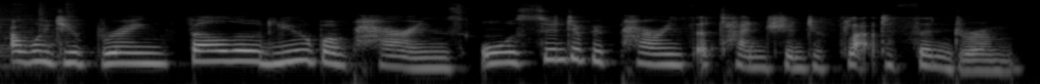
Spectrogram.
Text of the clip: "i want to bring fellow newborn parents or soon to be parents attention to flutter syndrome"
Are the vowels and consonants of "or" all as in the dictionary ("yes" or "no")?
no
